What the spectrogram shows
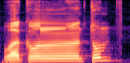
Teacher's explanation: یہاں نون ساکن کے بعد تا ہے تو اپنے اخفا کرنا ہے، آواز کو ناک میں چھپانا ہے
